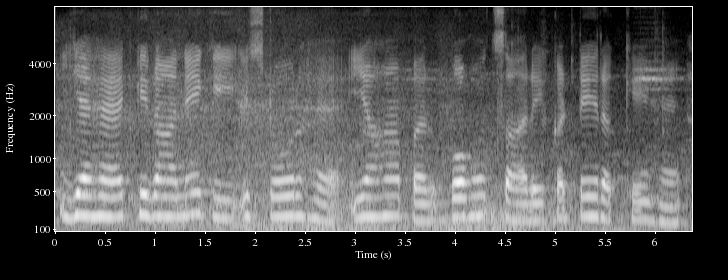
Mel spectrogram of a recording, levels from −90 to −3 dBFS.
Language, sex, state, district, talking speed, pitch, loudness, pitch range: Hindi, female, Bihar, Begusarai, 115 wpm, 215 Hz, -19 LUFS, 175-220 Hz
